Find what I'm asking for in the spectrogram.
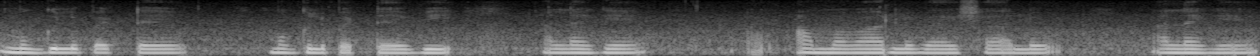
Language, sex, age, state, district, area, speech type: Telugu, female, 30-45, Telangana, Mancherial, rural, spontaneous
